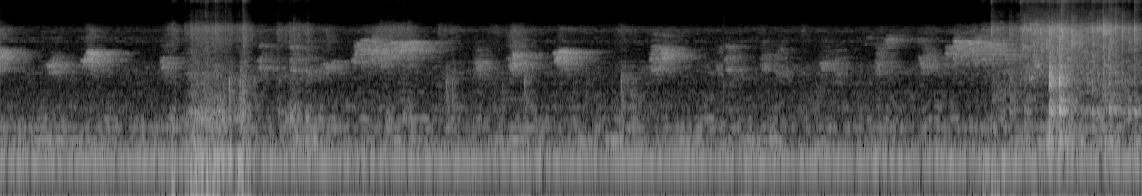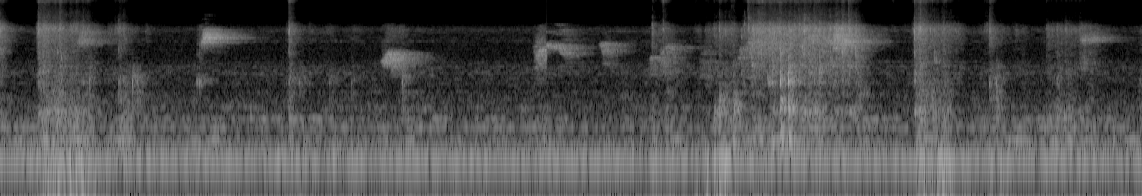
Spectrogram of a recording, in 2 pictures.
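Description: A small bird flutters its wet wings.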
